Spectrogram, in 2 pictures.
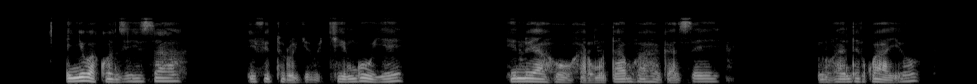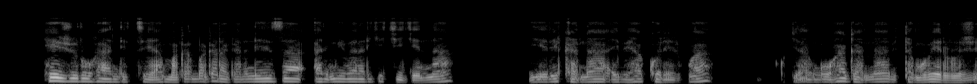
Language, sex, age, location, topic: Kinyarwanda, female, 18-24, Kigali, health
